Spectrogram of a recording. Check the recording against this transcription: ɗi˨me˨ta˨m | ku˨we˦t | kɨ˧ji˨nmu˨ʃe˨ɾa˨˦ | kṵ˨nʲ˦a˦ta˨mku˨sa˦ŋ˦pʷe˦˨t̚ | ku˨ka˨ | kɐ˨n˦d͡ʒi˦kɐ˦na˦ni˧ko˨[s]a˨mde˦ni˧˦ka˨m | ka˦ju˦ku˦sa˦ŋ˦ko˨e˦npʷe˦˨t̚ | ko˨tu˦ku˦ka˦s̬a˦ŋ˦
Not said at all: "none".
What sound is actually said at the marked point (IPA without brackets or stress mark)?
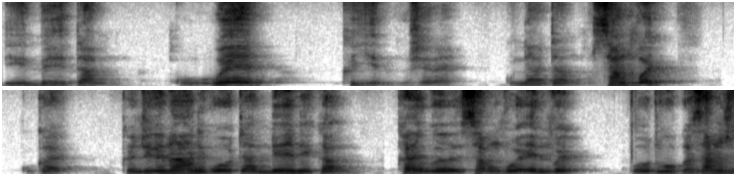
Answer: t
